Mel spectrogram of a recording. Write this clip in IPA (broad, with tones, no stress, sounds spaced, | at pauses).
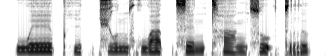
w eː˥˩ pʰ i˦˥ t̚ t͡ɕ u˥˩ n k w a˥˩ t̚ s e˦˥ n tʰ a˧ ŋ s u˥˩ ʔ t r ɯ˥˩ k̚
